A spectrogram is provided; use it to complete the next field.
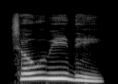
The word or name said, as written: ಚೌವಿಧ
